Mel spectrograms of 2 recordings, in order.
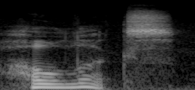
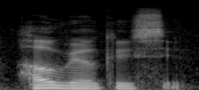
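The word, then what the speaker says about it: holoX: that Wiki according to Omega Hollow X is pronounced whole looks however this is technically incorrect it is pronounced of a Japanese inflection horukusu as a reference to holla X being the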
